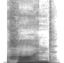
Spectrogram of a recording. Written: pond

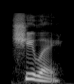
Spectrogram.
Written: chile

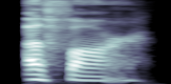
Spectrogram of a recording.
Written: afar

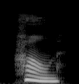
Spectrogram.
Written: home

